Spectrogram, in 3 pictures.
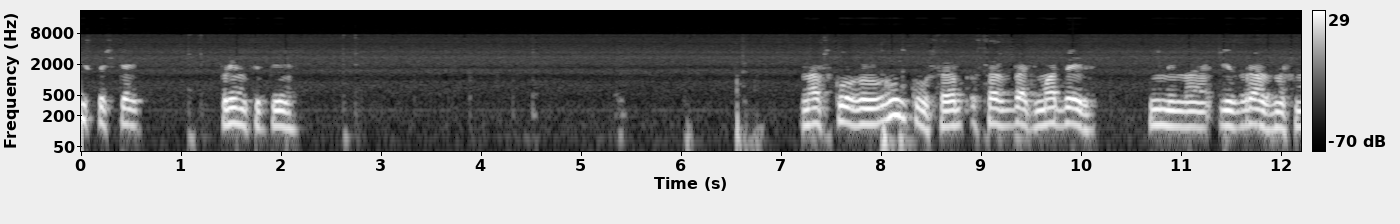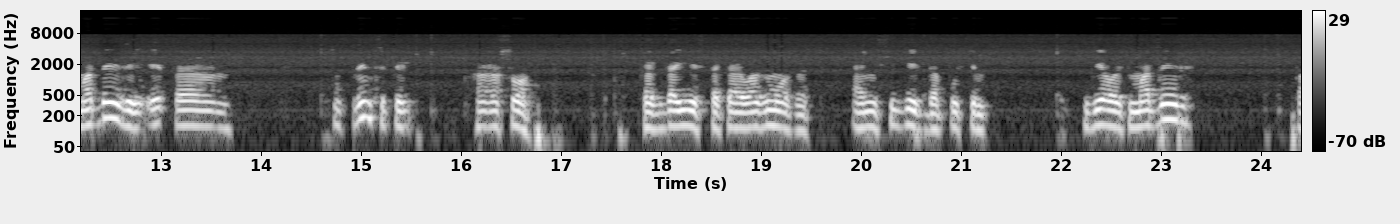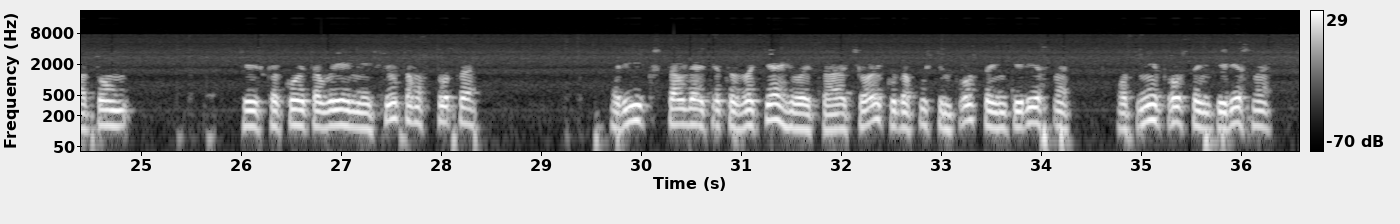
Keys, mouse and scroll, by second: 0.9 click, 2.5 click, 4.5 middle click, 6.6 shift+d, 7.3 click, 7.9 r, 9.3-11.3 middle drag, 12.9-14.5 middle drag, 15.4 click, 16.6 g, 17.6-19.9 middle drag, 20.5-21.8 middle drag, 22.9 e, 23.9 click, 24.2 e, 25.3 click, 25.8-27.3 middle drag, 27.7 middle click, 28.1 e, 29.2 click, 29.4 e, 30.5 click, 30.9-32.9 middle drag, 33.9 g, 34.8 click, 35.7 e.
